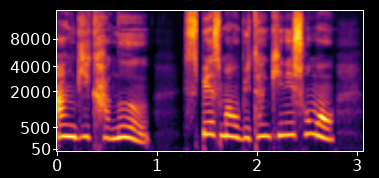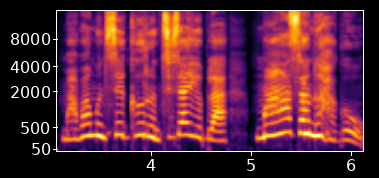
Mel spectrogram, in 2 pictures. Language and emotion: Bodo, fearful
